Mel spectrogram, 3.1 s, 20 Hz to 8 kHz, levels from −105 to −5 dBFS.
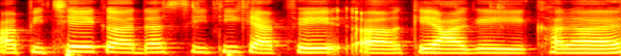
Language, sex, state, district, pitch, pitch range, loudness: Hindi, female, Odisha, Khordha, 220 Hz, 200-240 Hz, -15 LUFS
